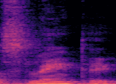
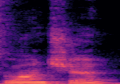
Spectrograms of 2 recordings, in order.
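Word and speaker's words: Sláinte: I call it Slantic because that's how it phonetically reads. But it's Irish, it's pronounced Slantia.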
